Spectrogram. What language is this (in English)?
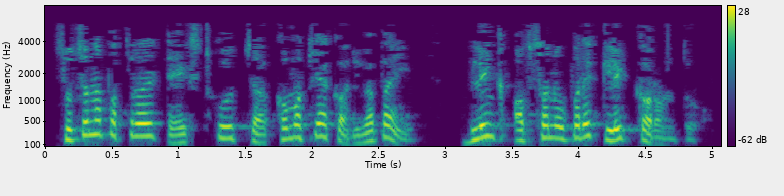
Odia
